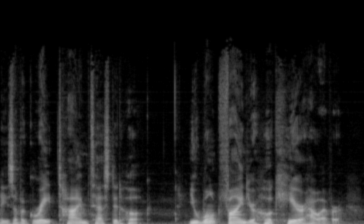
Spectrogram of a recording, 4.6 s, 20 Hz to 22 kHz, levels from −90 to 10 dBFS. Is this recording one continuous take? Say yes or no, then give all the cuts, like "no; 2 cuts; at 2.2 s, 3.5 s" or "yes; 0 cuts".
no; 1 cut; at 2.2 s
